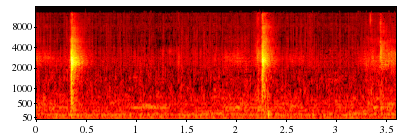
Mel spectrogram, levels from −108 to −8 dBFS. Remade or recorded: remade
